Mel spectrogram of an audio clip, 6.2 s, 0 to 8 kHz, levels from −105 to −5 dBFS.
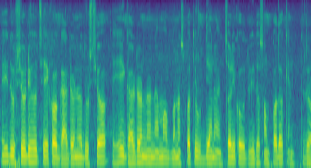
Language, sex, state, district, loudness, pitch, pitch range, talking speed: Odia, male, Odisha, Khordha, -19 LUFS, 110 Hz, 105-115 Hz, 175 wpm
